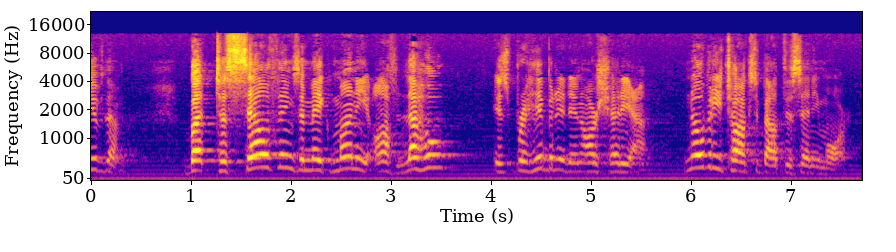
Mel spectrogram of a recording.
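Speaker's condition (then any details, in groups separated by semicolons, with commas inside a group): No condition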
